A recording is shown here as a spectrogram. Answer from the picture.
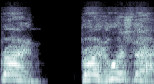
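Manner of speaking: mock worried, alarmed yelling. Retelling calling out to an unseen noise in the woods: imitating their own yelling. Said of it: "So we start yelling".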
